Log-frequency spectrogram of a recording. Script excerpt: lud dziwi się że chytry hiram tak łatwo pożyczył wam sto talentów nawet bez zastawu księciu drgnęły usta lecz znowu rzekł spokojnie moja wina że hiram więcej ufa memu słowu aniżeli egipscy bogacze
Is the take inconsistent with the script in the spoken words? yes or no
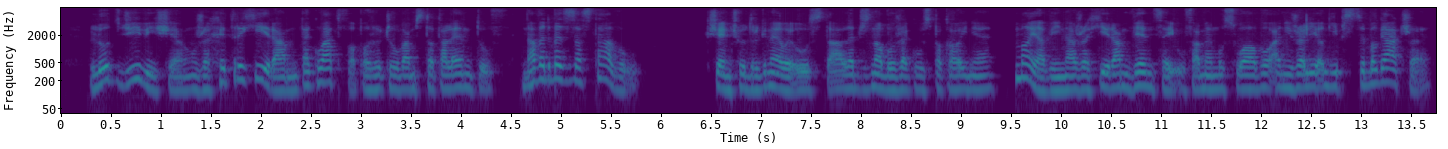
no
